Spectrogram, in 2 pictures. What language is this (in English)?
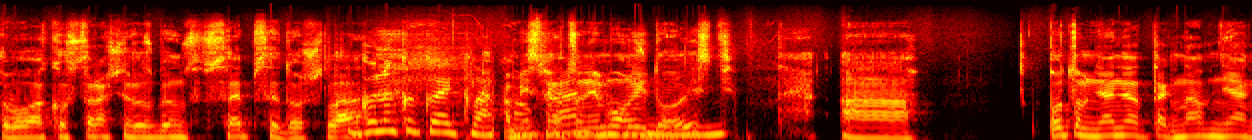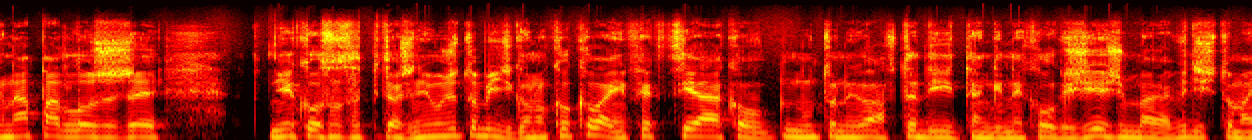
Slovak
